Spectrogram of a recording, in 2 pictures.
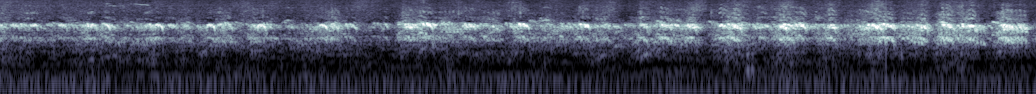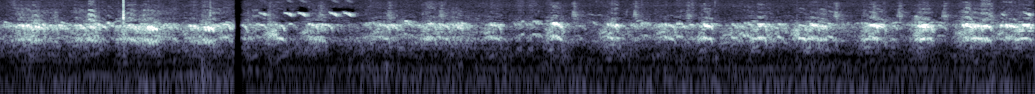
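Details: Cliff colony of Carmine bee-eaters, many birds calling at once; continuous chattering of short, rough, burry notes overlapping into a steady wall of sound, with a brief thin higher chirp partway through.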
